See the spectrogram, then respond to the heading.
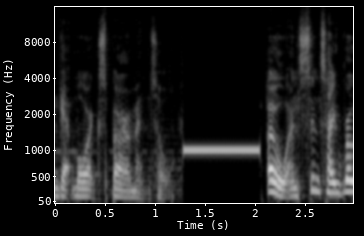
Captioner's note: beep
